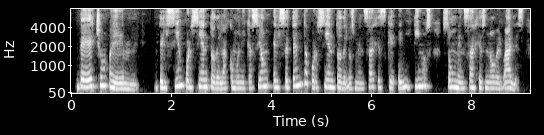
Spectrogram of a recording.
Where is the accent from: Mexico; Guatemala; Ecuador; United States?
Ecuador; Quito, Pichincha; also born or lived in La Plata, Argentina; soy de Quito, yo vivo en Quito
